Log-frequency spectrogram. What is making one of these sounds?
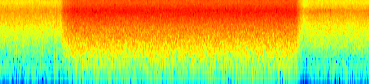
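Water rushes and splashes loudly over rocks.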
